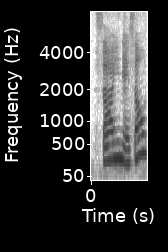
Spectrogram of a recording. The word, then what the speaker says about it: sign: 사인에서 쥐가 묵음입니다.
